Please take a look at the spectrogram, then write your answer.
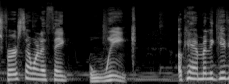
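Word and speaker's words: Winc: All right, guys, I want to introduce you to Wink. You spell that W-I-N-C.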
